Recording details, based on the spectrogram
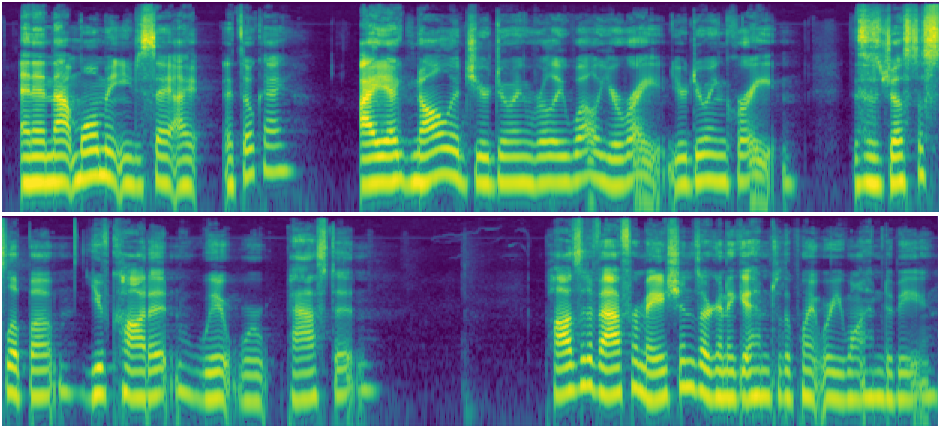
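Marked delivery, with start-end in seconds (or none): none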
